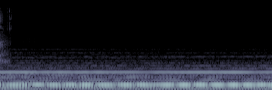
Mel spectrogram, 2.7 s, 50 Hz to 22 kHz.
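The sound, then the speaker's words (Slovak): A steady, low humming tone holds unbroken for a few seconds, with a soft wavering pulse as two close pitches beat against each other, like a binaural beat drone with no voices. “V ľavom uchu budeš počúvať tón po frekvencii 234 Hz. V pravom uchu budeš počuť tón po frekvencii 230 Hz.”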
